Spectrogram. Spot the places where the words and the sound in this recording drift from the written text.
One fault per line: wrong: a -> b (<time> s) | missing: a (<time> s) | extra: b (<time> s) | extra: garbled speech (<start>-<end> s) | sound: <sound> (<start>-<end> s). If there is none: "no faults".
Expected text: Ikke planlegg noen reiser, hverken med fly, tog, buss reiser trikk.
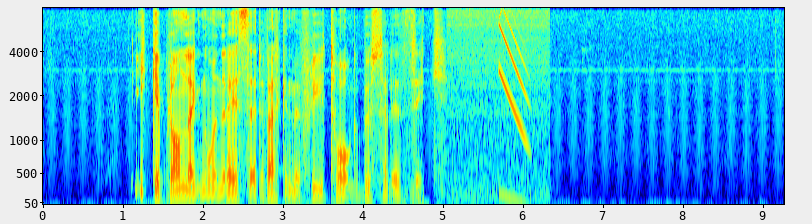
wrong: reiser -> eller (4.3 s)
sound: chirp (5.7-6.1 s)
